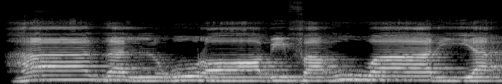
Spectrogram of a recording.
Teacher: واو کو الف مدہ کی وجہ سے کھینچ کر ادا کریں گے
